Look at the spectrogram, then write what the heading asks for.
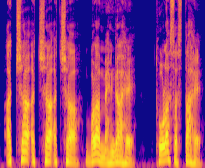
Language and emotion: Urdu, neutral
